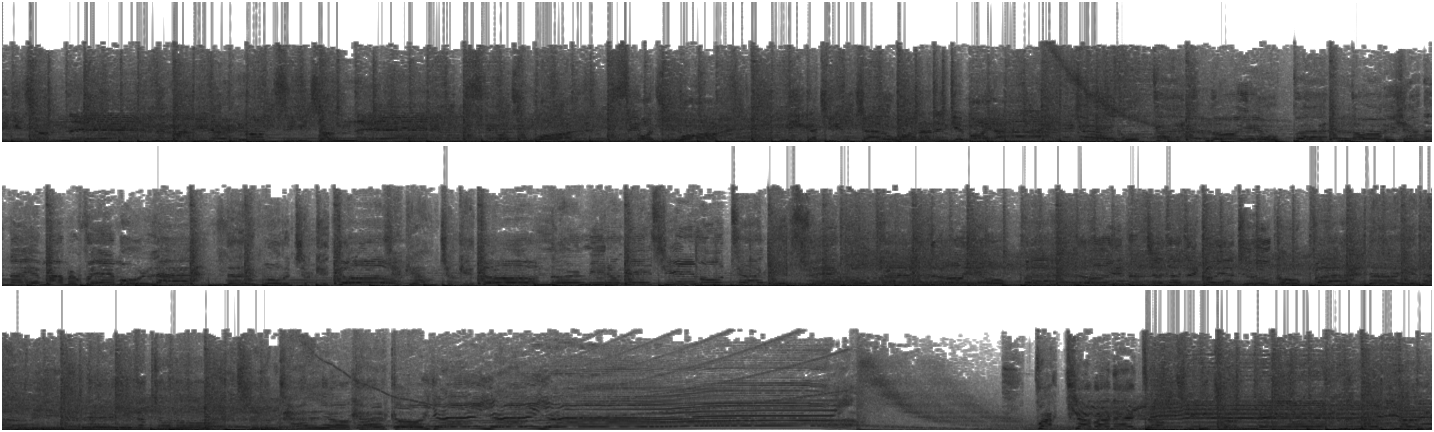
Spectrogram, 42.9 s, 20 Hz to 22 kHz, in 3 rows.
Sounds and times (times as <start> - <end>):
Singing: 0.0 - 38.0, 38.6 - 42.9
Pop music: 0.0 - 42.9.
